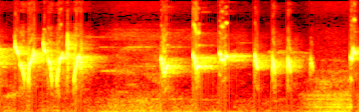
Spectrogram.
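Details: Gacor song of a Sooty-headed bulbul, used to get other birds to answer: a quick cluster of looping chirps, a pause, then single bright notes spaced irregularly, with a soft background hum.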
